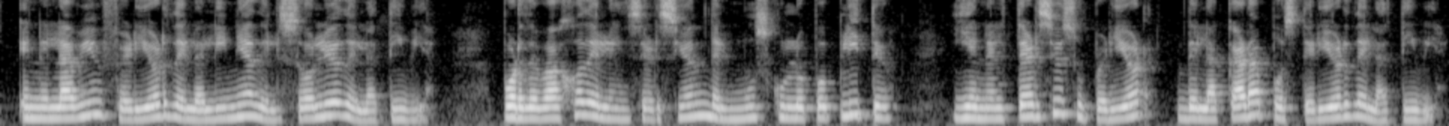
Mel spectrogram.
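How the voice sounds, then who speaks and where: A woman giving a scripted, methodical narration for a rehabilitation lesson, reading anatomy terms in an even voice-over. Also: medium pitch. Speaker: rehabilitation instructor.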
